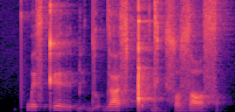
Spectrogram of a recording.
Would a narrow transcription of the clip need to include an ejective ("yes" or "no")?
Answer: yes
